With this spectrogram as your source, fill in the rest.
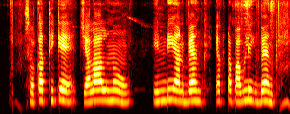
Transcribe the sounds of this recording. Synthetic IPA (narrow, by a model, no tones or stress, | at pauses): sɔɾkaɾt̪ʰiket͡ʃɛlalnu | iɳɖijanbɛ̃ŋk | ekʈapablikbɛ̃ŋk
